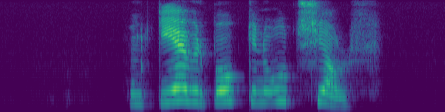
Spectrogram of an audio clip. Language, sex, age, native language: Icelandic, male, 10, Icelandic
